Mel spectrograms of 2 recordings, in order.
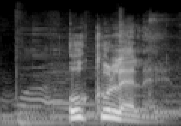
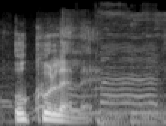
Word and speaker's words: ukulele: that we have is known as an ukulele ukulele that's the proper pronunciation for the instrument that literally means jumping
